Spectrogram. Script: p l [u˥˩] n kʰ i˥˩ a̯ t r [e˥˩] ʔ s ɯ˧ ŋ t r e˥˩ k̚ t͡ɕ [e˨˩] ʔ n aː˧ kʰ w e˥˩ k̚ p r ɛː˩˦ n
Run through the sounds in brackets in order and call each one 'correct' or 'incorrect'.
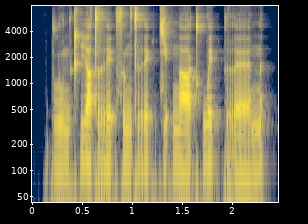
incorrect: u˩˦, incorrect: e˦˥, incorrect: e˥˩

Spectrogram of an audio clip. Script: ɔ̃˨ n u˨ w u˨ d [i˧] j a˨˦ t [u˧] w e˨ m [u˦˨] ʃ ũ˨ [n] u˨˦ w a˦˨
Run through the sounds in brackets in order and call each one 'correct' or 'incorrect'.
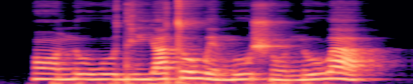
incorrect: i˨, incorrect: o˧, incorrect: u˧, correct

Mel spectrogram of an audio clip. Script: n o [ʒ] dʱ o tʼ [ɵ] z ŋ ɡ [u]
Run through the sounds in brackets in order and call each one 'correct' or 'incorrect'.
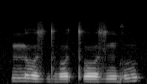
incorrect: z, incorrect: o, correct

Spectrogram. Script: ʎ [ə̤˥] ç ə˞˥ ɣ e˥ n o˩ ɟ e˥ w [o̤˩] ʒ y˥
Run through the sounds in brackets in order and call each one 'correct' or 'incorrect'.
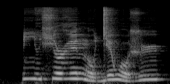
correct, incorrect: o˩

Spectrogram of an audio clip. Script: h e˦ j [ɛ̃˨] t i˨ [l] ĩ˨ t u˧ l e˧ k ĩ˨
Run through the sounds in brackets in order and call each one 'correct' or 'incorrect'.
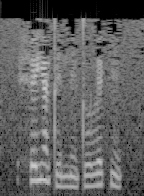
incorrect: ɛ̃˦˨, incorrect: n

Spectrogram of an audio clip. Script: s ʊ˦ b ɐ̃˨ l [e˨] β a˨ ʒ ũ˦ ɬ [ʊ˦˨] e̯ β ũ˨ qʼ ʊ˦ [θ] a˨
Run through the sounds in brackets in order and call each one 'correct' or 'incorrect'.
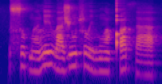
incorrect: e˦, correct, correct

